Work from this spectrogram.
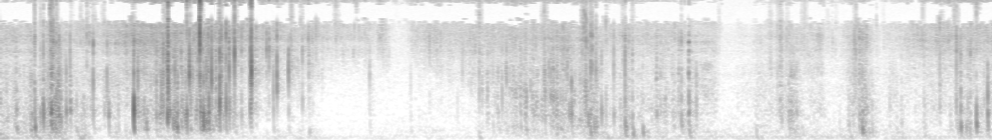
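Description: Long nails scratch and squeeze the textured nubs of a white plastic foam bath pillow held upright, making dense crinkly, crunchy scraping bursts. The sound is loud at first, dips to near silence for about a second, then returns as softer, irregular scratches with a few sharper crackles.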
